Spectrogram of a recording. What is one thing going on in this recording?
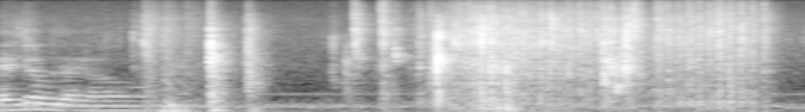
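A bird's wings flap in short bursts.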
